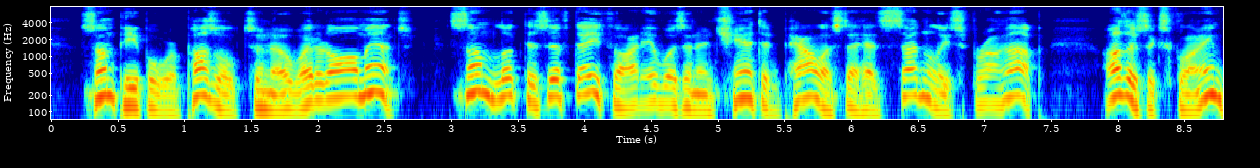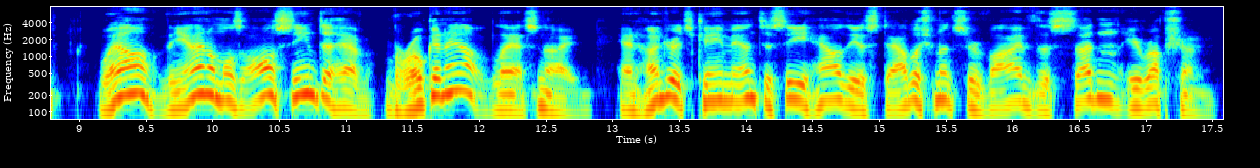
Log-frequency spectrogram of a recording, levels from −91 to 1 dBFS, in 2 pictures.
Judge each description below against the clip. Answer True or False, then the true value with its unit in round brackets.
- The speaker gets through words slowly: False (175 wpm)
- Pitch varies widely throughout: True (7.6 semitones)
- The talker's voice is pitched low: False (155 Hz)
